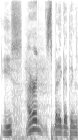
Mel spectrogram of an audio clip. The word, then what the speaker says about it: Ys: Because I bought all the East games, it says YS, but it's pronounced East.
